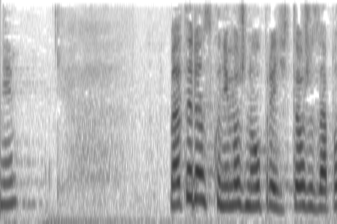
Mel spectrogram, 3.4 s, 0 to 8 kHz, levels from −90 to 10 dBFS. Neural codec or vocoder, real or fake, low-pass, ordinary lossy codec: none; real; 7.2 kHz; none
